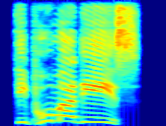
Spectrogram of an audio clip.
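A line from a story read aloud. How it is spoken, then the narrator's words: Called out. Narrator (German): rief Oswin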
